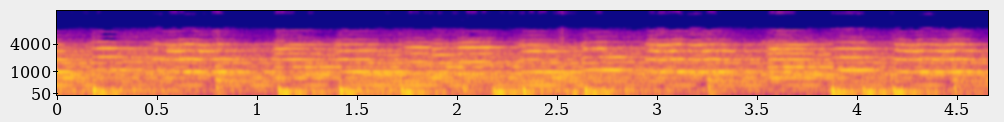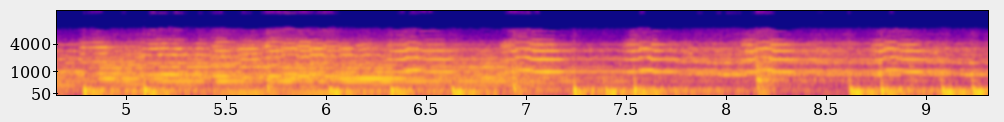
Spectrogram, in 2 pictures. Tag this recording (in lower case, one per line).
music
violin
musical instrument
